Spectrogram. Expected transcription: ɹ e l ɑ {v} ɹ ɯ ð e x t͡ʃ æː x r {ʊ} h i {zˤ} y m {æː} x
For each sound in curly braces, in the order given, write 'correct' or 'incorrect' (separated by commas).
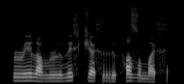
correct, incorrect, correct, incorrect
